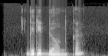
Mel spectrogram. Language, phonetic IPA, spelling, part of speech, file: Russian, [ɡrʲɪˈbʲɵnkə], гребёнка, noun, Ru-гребёнка.ogg
- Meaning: comb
